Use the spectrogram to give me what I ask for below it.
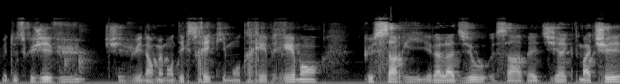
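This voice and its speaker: Over noticeable background noise, a man speaks at a moderate pace in a fairly low, monotone, flat voice. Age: 20s. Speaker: football fan page administrator. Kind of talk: casual chat.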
